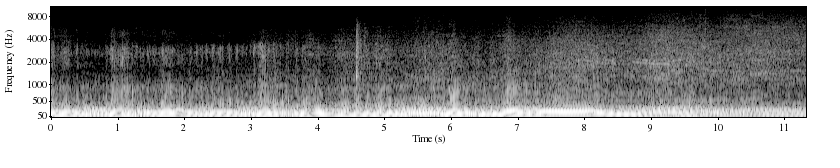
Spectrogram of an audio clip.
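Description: Toyota Supra MK3's turbocharged 7M-GTE inline-six running as the car rolls slowly past. The engine is blipped so that its note rises and falls about six times, then holds steadier and settles lower near the end.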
